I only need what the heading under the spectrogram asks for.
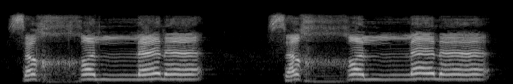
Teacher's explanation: را مفتوحه و در لام ادغام میشه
